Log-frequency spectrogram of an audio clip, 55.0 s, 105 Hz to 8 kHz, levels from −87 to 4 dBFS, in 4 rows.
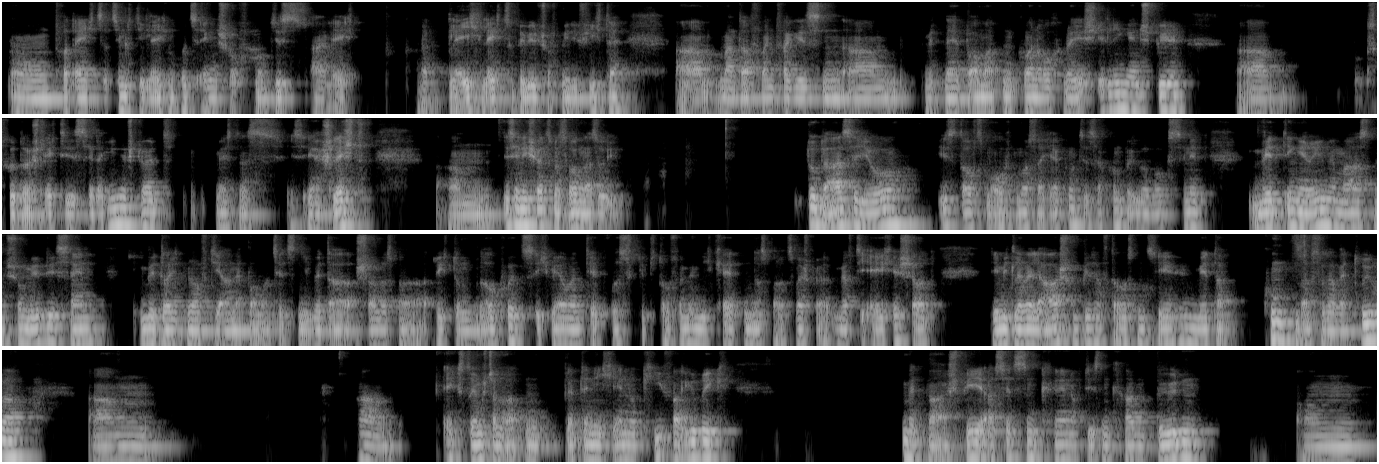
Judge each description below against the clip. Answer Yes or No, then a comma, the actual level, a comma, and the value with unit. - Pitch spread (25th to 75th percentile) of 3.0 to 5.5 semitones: No, narrow, 2.4 semitones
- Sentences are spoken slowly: No, average, 155 wpm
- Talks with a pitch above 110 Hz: No, low, 105 Hz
